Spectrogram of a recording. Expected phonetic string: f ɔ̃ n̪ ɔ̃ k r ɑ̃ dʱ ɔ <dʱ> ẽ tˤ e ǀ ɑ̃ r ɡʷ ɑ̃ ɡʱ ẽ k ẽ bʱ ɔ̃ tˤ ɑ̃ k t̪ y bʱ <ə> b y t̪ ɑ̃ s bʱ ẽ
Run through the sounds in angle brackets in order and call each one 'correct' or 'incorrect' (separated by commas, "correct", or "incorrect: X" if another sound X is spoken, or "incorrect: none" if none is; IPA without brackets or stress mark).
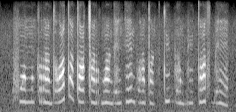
incorrect: tˤ, incorrect: ə̃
